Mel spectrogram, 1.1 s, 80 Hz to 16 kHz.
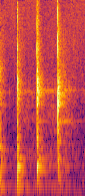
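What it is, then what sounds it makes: Banjo rim with tight glue joints, no rattle. Three light taps on the three-layer glued wooden rim of a 1962 Gibson Mastertone banjo, checking the glue joints for gaps and rattles. Each tap gives a short, bright, woody knock with a tone near 535 Hz that dies away quickly. No rattle follows, showing the rim's glue joints are sound.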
